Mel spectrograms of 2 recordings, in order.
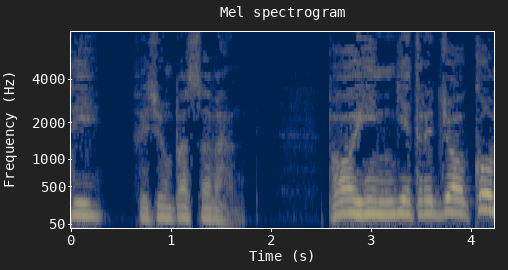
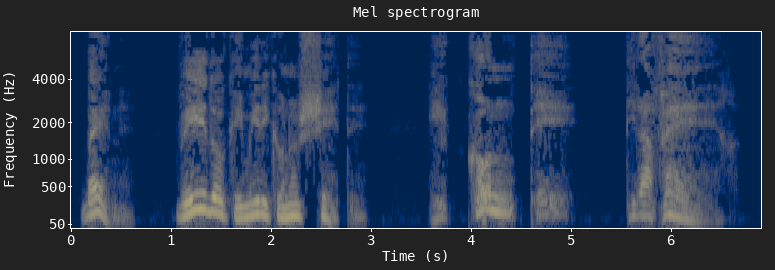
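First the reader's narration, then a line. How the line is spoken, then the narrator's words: Frightened murmur. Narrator (Italian): mormorò Milady impallidendo e indietreggiando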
